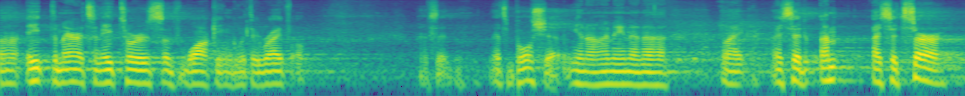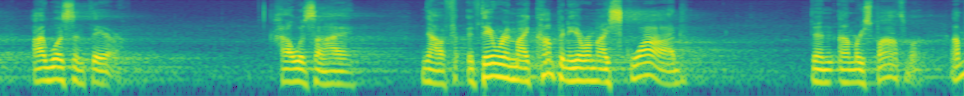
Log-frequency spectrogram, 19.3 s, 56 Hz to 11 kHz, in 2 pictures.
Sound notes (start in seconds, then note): 6.7 audience laughs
